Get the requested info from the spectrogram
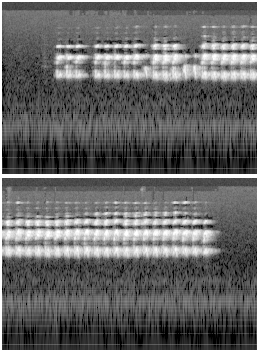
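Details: Poison dart frog calling in a rapid pulsed trill of clean, ringing notes, starting in short broken bursts and then running as one steady trill for about three seconds before stopping; silent background.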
